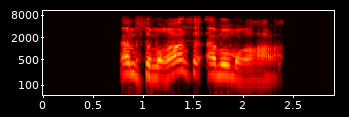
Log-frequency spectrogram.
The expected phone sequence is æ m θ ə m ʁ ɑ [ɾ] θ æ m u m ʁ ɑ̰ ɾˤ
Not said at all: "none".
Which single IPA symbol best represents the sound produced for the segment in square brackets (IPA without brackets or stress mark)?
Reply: ɾ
